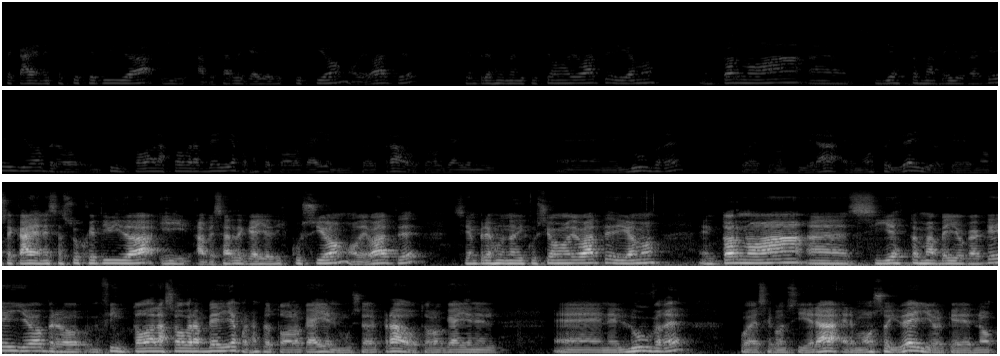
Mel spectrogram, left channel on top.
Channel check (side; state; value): left; quieter; 31.9 dB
